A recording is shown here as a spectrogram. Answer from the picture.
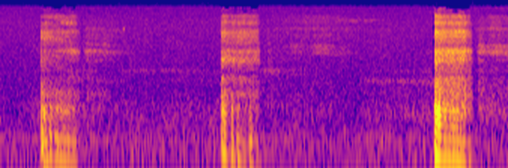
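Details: Magnus the Frengle puppy sound asleep, giving three raspy snores roughly two and a half seconds apart, each a brief throaty rattle with breathy hiss, the last one loudest, in a quiet indoor setting.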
